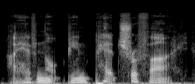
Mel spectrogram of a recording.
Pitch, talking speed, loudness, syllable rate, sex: 90 Hz, 155 wpm, -18 LUFS, 3.9 syllables/s, male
